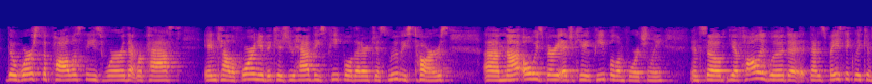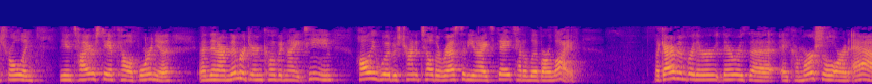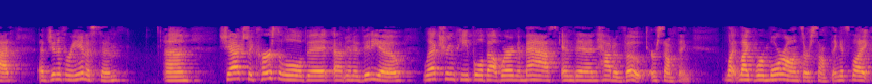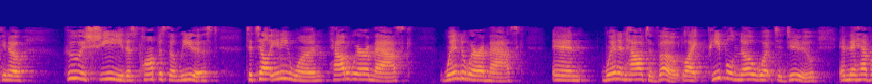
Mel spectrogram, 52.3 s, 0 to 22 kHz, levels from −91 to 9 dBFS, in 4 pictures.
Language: Hindi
